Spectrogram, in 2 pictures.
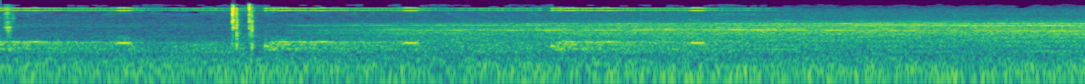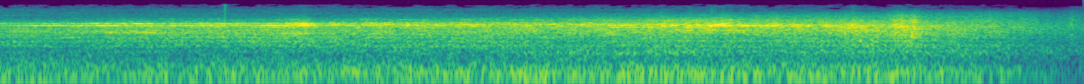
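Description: Sound effects for an animated title sequence: a few short electronic beeps in the first few seconds, under a jet-like rumble that swells steadily louder.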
